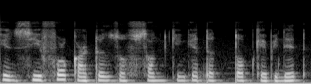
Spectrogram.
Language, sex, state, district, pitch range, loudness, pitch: English, female, Nagaland, Kohima, 175-190 Hz, -17 LUFS, 180 Hz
